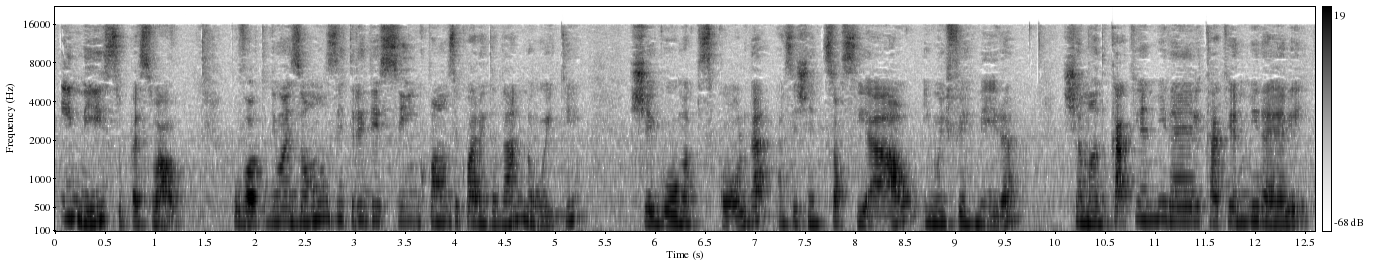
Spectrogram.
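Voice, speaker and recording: A woman's voice: a little high, normal speed, a little hiss or hum. A young woman from Brazil, plainspoken and emotional as she tells a personal story in a vlog. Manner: earnest, plainspoken, emotional retelling. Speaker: crochet vlogger. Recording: echoey room with faint ambience.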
